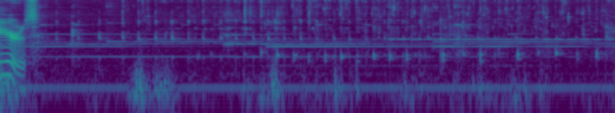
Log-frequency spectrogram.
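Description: Wine gurgles and splashes as it is poured into a glass.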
